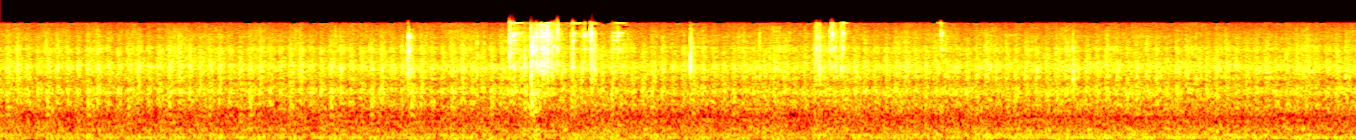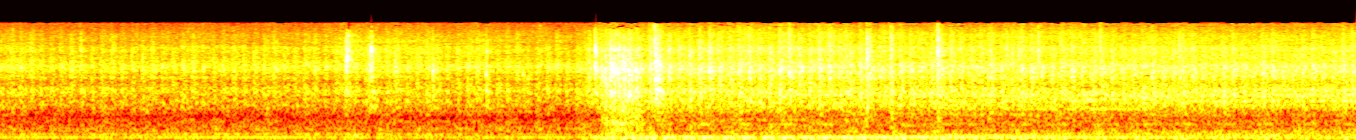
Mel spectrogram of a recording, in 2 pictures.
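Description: A tractor engine rumbles steadily, then grows louder.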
